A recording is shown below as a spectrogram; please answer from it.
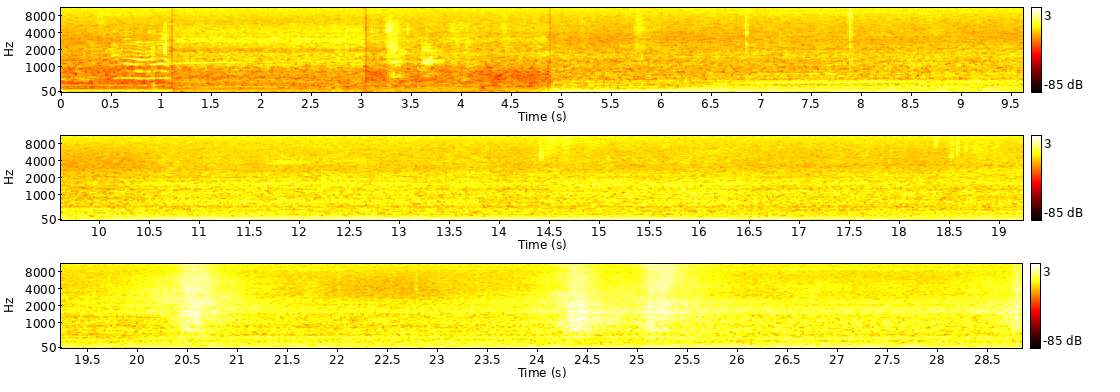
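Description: A car's engine running with a steady low hum, growing clearly louder about five seconds in and then holding steady.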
